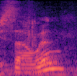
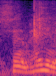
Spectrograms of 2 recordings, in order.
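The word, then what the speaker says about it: Samhain: let them know that we're saying it wrong. It should be Sawin. So thank you for the note and the correction. The only time I can think of when we said Sam Hain, I could swear it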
